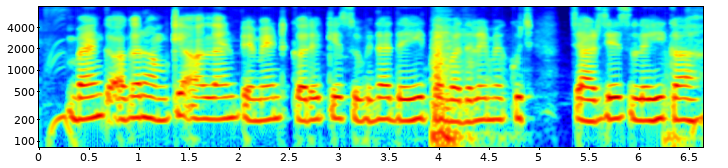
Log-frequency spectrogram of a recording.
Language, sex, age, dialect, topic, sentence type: Bhojpuri, female, 18-24, Western, banking, question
